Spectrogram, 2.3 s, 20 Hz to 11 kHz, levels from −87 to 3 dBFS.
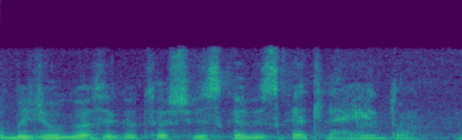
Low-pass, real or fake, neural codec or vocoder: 7.2 kHz; real; none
